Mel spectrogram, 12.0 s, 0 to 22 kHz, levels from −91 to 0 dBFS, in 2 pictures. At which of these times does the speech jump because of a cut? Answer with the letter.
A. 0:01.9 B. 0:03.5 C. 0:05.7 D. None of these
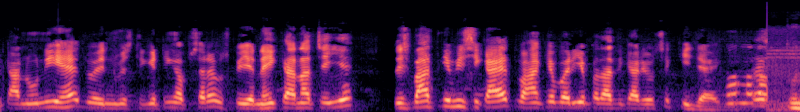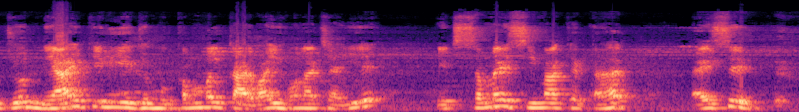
C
